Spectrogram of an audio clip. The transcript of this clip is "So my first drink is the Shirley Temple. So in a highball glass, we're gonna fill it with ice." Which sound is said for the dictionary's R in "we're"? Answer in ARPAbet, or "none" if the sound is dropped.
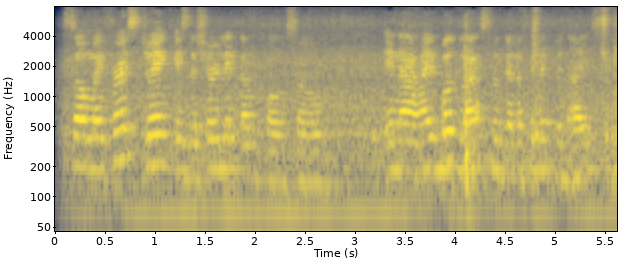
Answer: L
